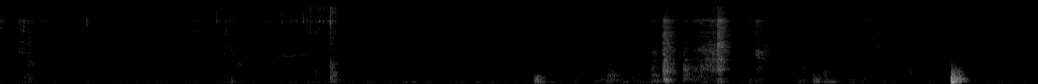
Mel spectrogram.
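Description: Faint, scattered rustling and sliding of paper and card being handled on a craft mat, with a short low thump near the end that is the loudest sound.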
